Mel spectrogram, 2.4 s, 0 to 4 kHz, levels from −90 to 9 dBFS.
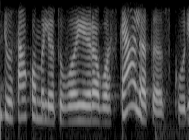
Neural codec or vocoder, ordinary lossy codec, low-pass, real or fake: none; Opus, 32 kbps; 3.6 kHz; real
